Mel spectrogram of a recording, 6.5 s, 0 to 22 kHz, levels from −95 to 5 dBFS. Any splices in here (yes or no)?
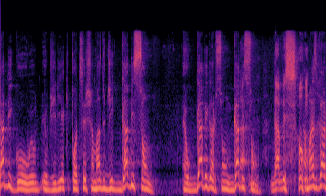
no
